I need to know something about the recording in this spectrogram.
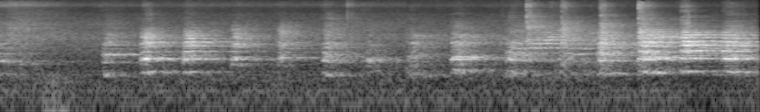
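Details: Hinata, a young California sea lion at Ise Sea Paradise aquarium in Japan, plays alone near the feeding area. He gives a steady series of rough, harmonic barks, roughly two each second, with human voices in the background.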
